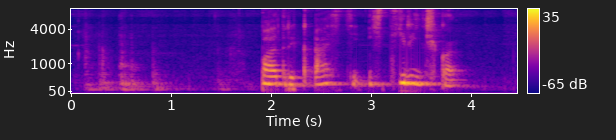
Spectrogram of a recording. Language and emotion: Russian, neutral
